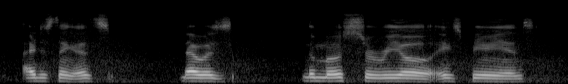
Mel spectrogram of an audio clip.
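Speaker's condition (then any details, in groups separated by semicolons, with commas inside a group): Traumatic brain injury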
